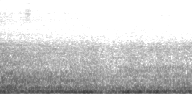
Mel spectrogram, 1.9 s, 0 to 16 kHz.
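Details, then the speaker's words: Samsung 11 cu ft refrigerator compressor won't start after replacing start kit: low strained hum never reaching running note, drawing about 12.9 A, thermal overload trips; locked compressor, run capacitor still to be tested. "let's go it's the thermal It trips 11.5 it doesn't trip yet it doesn't start the thermal tripped"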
